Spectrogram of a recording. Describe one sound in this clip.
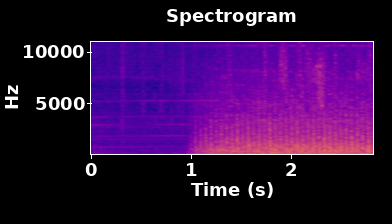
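Helicopter rotor blades thump loudly and rapidly.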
